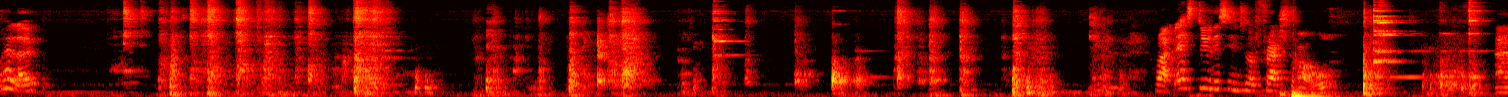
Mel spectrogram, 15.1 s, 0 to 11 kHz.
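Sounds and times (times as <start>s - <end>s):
crockery and pans clattering: 1.1s - 11.4s, 13.0s - 15.0s
dish ringing clink: 7.1s - 7.6s, 13.6s - 14.9s.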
